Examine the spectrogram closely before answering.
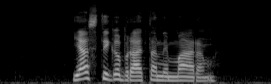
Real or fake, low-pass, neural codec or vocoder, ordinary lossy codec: fake; 19.8 kHz; codec, 44.1 kHz, 7.8 kbps, Pupu-Codec; none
